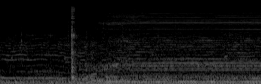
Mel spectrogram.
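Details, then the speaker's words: Marantec garage door opener that would not close because the safety sensors were misaligned; after realigning them, remote and wall button work. A click, then the motor settles into a steady even hum with no grinding or straining. Normal operation. "hey the remote works we can hear the machine running here's the wall button let's try it perfect"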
